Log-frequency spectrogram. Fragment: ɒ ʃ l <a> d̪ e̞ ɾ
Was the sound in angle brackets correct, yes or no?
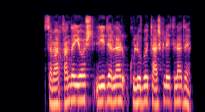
no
